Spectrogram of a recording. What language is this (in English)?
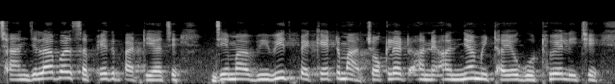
Gujarati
